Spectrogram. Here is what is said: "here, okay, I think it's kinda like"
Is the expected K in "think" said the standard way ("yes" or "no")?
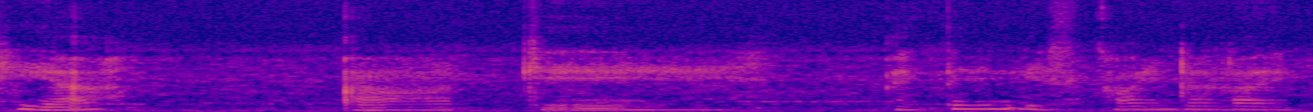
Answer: no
